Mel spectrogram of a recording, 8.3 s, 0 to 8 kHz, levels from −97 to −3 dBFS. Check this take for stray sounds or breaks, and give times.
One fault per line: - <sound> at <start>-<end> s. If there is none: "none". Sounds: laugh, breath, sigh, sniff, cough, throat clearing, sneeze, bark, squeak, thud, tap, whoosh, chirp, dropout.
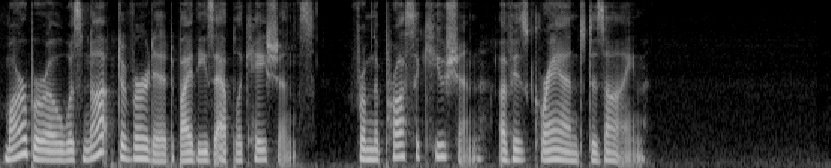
none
